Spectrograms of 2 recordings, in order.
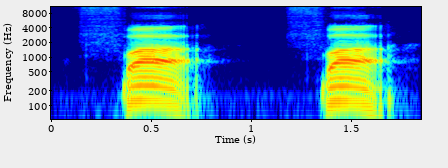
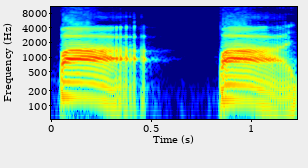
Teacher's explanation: fa fa jangan pa pa jangan tapi Fa seperti itu karena huruf Fa Ini adalah salah satu huruf yang memiliki sifat hams jadi ketika kita mengucapkan huruf Fa ada nafas yang mengalir fa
